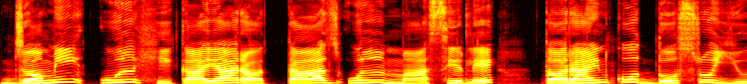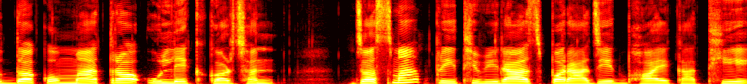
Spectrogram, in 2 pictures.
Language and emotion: Nepali, neutral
